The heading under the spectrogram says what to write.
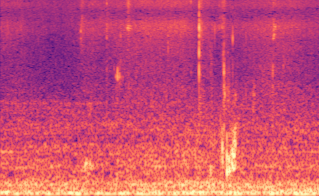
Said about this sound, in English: Let me sip some of my coffee real quick.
